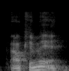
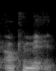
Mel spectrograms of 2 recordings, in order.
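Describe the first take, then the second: First: Softer and lower, decided; calm low resolve, softer; quiet firm announcement. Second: Low, soft and decided; hushed resolve, lower and softer; quiet firm announcement. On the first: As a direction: repeat it quietly and firmly. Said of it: "And this was Friday night". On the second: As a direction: say it quietly like a big decision. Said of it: "I say". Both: Retold or imitated.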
